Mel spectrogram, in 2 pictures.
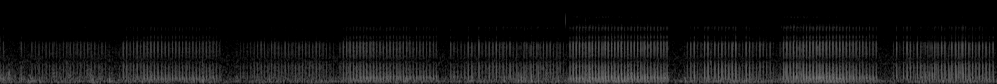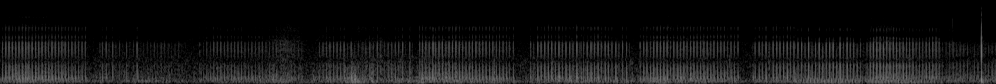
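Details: Close, loud purring from Melissa, a house cat raised from a two-month-old kitten, throbbing in regular surges roughly every second and a half as her breathing goes in and out.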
